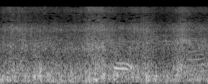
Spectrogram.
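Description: Wind buffeting the microphone over a steady rush of sea water beside a boat's hull, with a brief voice sound about a second in.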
